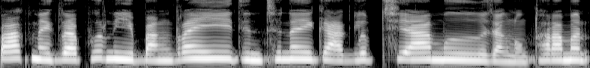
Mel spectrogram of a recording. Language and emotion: Bodo, disgusted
